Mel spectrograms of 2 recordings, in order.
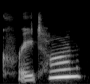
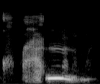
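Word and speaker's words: craton: if i'm pronouncing correctly it's c-r-a-t-o-n and i've only ever heard like one professor pronounce it and he said kraton but then i've i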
